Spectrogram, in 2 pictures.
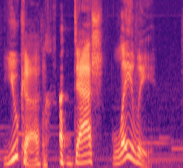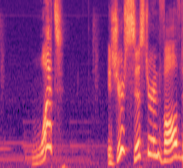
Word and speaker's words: Yooka-Laylee: laylee oh my gosh i thought that when sports that game was reading this earlier that it was spelled the same as the instrument it's not it's yuka dash laylee what is your sister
